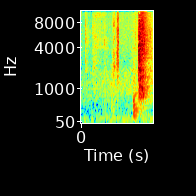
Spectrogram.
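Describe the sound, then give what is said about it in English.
A single short, stifled sneeze: a brief voiced catch followed by a sharp, hissy burst of breath, with no talking around it. “I just sneezed.”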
